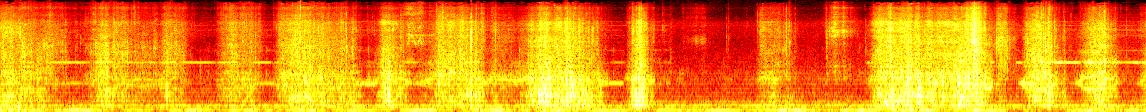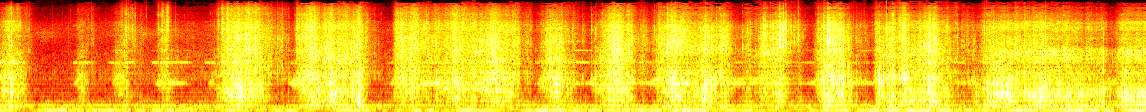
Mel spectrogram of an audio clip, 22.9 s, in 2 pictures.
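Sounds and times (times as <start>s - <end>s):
tyres crunching on stones and leaves: 0.0s - 6.6s, 13.0s - 22.9s
small electric motor whine: 8.7s - 22.9s.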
